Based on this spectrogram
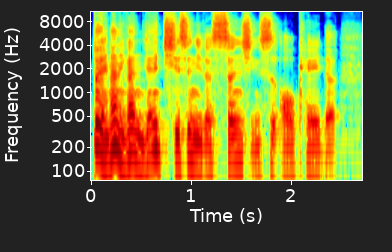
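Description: This man speaks at a fairly high pitch for a man on a very clean recording with a silent background. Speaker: podcast co-host. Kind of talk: casual chat.

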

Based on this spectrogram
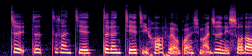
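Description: Delivered at a moderate pace in a monotone, flat intonation, the speech has a dry, close sound with no echo. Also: woman. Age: 20s. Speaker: student podcast co-host. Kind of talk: reading prepared notes.

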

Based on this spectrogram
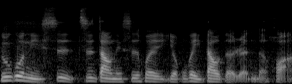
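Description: The woman's voice is very deep and low in pitch. Its rise and fall is ordinary. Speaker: podcast co-host. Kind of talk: casual chat. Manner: fast.

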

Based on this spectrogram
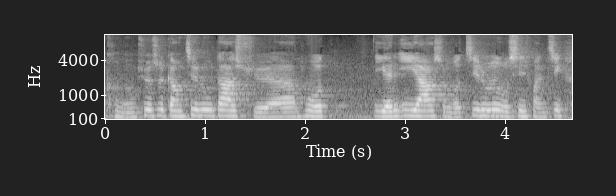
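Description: A woman with a fairly high pitch and ordinary pitch variation speaks against noticeable background noise. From Fujian, China. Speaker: PhD student studying abroad. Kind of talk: casual chat.

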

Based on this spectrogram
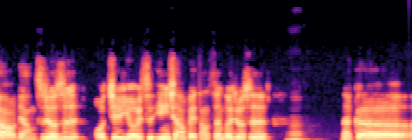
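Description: A man speaks at a moderate pace with a medium pitch and ordinary pitch variation. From Taiwan, Kaohsiung. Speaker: professional wrestler. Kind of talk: interview. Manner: halting; shy.

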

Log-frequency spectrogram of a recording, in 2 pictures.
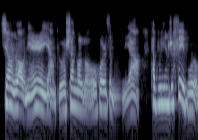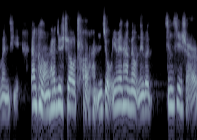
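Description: A woman's medium-pitched voice with vocal fry, lively intonation and a fairly quick pace. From Northeast China, Liaoning. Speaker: accountant. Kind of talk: casual interview chat. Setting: remote call.

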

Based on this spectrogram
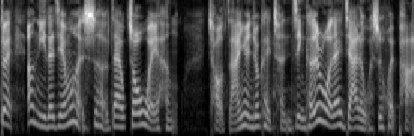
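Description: The speech comes at a very fast pace with lively intonation. The recording is very clean and dry, close with no echo, over a silent background. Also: woman, fairly high pitch for a woman. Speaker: podcast host. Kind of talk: casual chat.

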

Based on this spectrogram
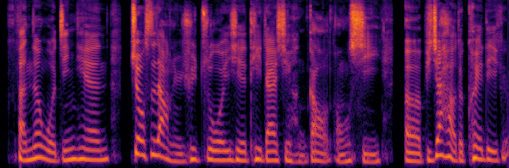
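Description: A woman's medium-pitched voice with a dark, mellow tone, lively intonation and a moderate pace. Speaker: podcast co-host. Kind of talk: casual chat.

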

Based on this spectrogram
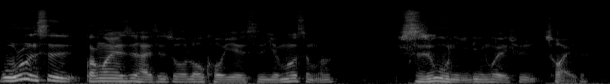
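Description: Moderate-paced speech from a man, medium in pitch and with ordinary pitch variation. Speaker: podcast co-host. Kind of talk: casual chat while eating.

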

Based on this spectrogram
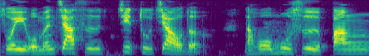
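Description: A woman with a Korean accent, medium in pitch, at a fairly slow pace against a quiet background. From South Korea. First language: Korean (speaking Chinese). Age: 30s. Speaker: YouTuber, translator. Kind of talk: casual chat. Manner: halting.

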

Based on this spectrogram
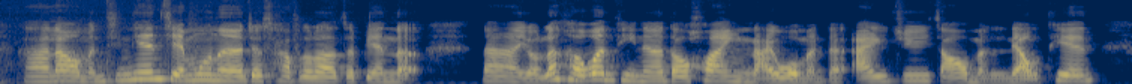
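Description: A bright, sharp voice in a Taiwanese accent at a fairly quick pace, with ordinary pitch variation, in a very clean recording with a silent background. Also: woman, medium pitch for a woman. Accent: Taiwanese Mandarin. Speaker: podcast host. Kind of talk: casual chat.

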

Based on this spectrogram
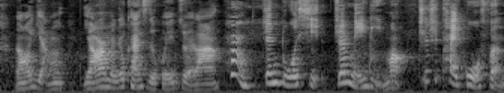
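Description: A woman talks in an animated tone with hardly any pauses, over noticeable background noise and audible room echo. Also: moderate pace. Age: 30s. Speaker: mother reading stories with her child. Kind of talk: storytelling to a child.

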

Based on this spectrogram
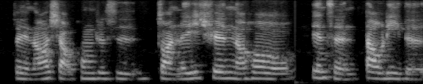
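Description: A woman's somewhat breathy voice in a Taiwanese accent, medium in pitch, at a moderate pace, with monotone, flat intonation. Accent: Taiwanese Mandarin. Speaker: illustrator and author. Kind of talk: interview.

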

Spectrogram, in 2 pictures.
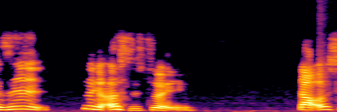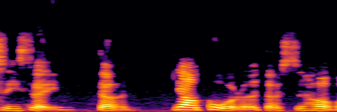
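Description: A woman at a very slow pace, fairly high in pitch, with very wide pitch swings, long, frequent pauses and big swings in loudness. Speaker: friend of host. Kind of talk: casual chat.

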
